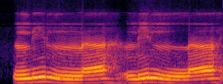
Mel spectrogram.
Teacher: Nah, yang membedakan adalah di pangkal lisannya. Pangkal lisan ketika tipis itu tidak terangkat.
